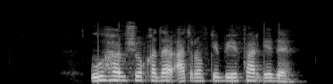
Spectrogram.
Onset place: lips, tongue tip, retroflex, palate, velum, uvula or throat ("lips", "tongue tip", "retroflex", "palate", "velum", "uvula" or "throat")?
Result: throat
